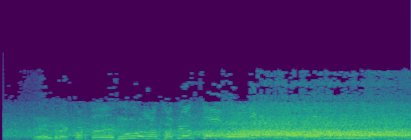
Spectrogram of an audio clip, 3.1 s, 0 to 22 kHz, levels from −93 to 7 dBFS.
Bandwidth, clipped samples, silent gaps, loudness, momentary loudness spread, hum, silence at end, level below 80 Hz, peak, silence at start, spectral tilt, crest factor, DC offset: 11.5 kHz; under 0.1%; none; -15 LUFS; 11 LU; none; 0 s; -52 dBFS; -2 dBFS; 0 s; -2.5 dB/octave; 14 dB; under 0.1%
